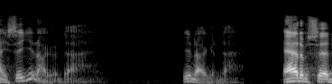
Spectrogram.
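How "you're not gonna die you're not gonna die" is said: hushed, breathy whisper, much softer; devil's whisper. Acted. Devil whispering to Eve, a soft coaxing whisper. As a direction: coax her softly like a tempter.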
